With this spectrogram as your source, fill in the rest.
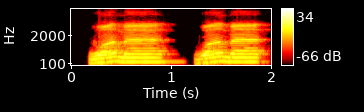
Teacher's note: একালিফ মাদগুলো দুই হারাকা, মানে টু কাউন্টস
